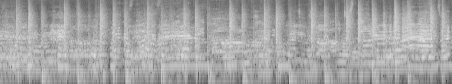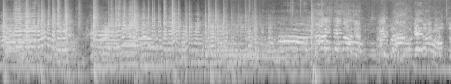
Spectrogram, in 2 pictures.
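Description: Brass band music with a steady low beat that stops about fourteen seconds in, while the horns play on, over crowd chatter.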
